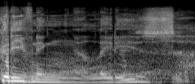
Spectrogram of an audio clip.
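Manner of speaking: put-on sexy voice. Poet greeting a room full of ladies before his poem, put-on sexy voice. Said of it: "Allow me to put on my sexy voice".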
